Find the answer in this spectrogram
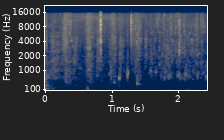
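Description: Faint water trickling and dripping as a wet fish trap is handled and drained at the water's edge, with a few small clicks.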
